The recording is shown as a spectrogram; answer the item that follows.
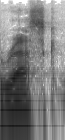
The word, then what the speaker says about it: Resque: It's funny you mentioned, you know, the pronunciation of Rescue there with I guess your French, so Resque would be the French pronunciation.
